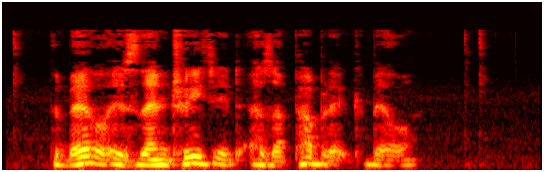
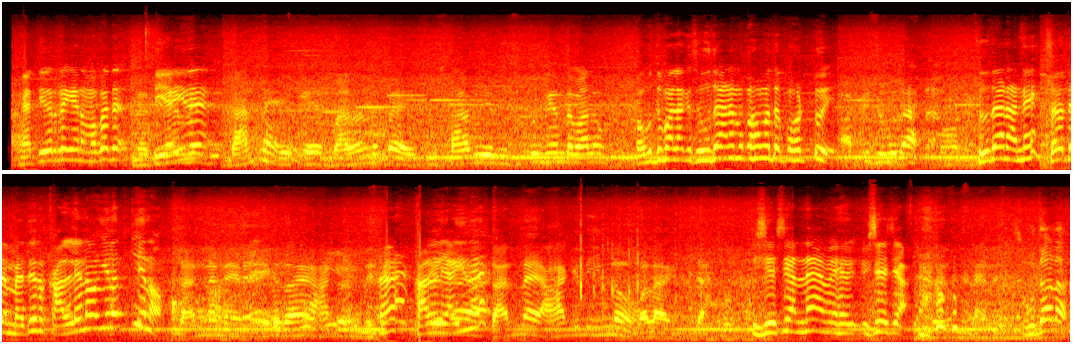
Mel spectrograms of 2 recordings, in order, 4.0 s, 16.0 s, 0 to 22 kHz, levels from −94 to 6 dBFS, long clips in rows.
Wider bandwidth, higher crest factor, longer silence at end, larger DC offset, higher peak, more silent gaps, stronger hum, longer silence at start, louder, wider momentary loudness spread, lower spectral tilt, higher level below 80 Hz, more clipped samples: second, 11.5 kHz vs 16.5 kHz; about the same, 18 dB vs 14 dB; first, 0.95 s vs 0 s; neither; second, -4 dBFS vs 0 dBFS; neither; neither; first, 0.4 s vs 0.05 s; second, -21 LUFS vs -15 LUFS; first, 14 LU vs 5 LU; first, -6.5 dB/octave vs -4 dB/octave; second, -58 dBFS vs -46 dBFS; neither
